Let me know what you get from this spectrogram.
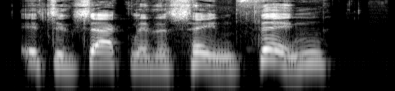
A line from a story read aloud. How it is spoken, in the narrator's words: cried Dora, and she evidently thought so, for she wept most grievously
